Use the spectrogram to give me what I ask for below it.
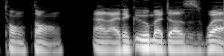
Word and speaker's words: Tintin: Tintin. Tan, I don't know. Tantan. Tintin. Yeah. See, I hear it when a French person says it, I hear it as tong tong, and I think Uma does as well.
